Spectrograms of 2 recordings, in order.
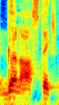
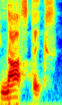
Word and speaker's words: Gnostics: It's spelled with a G, but the G is silent. Some people say Gnostics, but that's not a correct statement. It's Gnostics.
